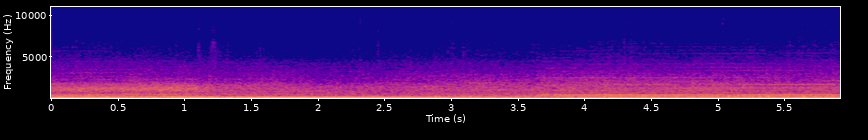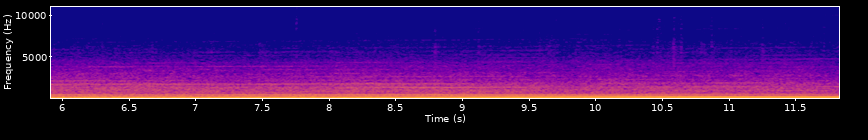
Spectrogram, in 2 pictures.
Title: Whining noise when accelerating Fiesta ST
